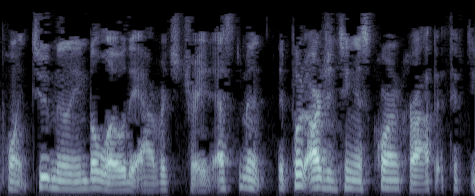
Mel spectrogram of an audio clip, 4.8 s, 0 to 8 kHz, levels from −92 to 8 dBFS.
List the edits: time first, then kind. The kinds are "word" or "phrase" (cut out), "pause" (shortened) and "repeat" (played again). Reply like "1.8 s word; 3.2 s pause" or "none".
2.7 s pause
